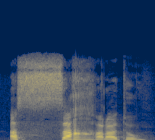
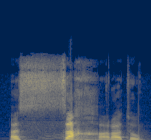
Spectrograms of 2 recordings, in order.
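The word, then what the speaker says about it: الصخرة: Ça devient as-sakhratu, as-sakhratu. La lettre sad est une lettre solaire. Donc on rajoute la shadda et on ne prononce pas le lam.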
